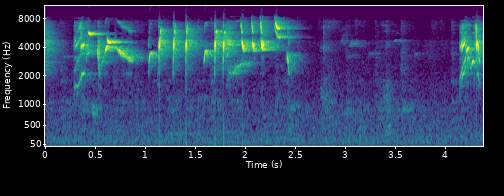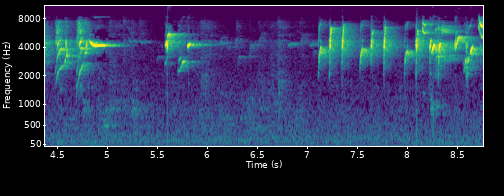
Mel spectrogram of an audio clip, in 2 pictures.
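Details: European goldfinch training song for captive birds: bursts of rapid, twittering high notes with buzzy trills, separated by short pauses of a second or more.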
